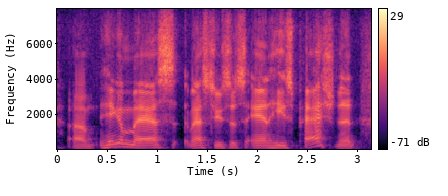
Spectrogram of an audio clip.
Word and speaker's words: Hingham: so I had to I want to say gingham because the the pronunciation is a little different than it looks Hingham Mass Massachusetts and he's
